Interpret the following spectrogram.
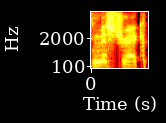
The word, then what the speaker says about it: Misterek: weird you know so it's mysteric but it's spelled misterick and my full name if you say it together fast enough it sounds like christmas tree and so you know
